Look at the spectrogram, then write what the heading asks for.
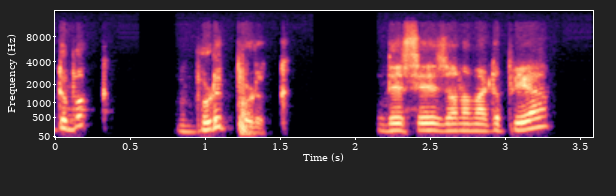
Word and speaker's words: onomatopoeia: And the last one for the day, everyone, the last one for the day is onomatopoeia. But spelling is like onomatopoeia, but you pronounce it as onomatopoeia.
